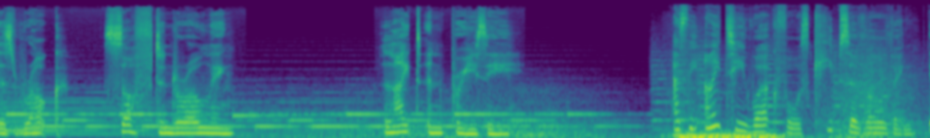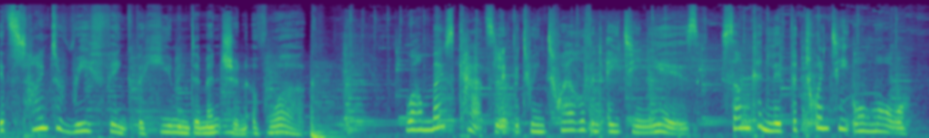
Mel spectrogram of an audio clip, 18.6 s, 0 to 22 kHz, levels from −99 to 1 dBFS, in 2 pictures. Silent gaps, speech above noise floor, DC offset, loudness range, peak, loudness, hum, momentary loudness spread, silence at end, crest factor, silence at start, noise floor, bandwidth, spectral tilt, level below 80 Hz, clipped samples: none; 23 dB; under 0.1%; 3 LU; -2 dBFS; -20 LUFS; none; 13 LU; 0.15 s; 18 dB; 0 s; -41 dBFS; 19.5 kHz; -5 dB/octave; -26 dBFS; under 0.1%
